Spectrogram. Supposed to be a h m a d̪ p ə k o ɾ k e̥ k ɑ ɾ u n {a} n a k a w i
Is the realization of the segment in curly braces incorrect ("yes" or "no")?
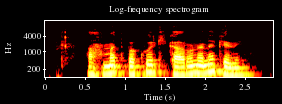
no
